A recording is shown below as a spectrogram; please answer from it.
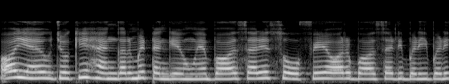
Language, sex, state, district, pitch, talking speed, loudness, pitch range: Hindi, female, Chhattisgarh, Bastar, 270 Hz, 255 wpm, -15 LUFS, 255-285 Hz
